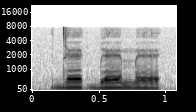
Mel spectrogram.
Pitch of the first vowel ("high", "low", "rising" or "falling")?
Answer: low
